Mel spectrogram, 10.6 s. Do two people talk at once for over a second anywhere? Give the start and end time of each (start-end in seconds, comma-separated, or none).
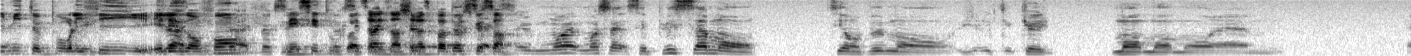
0.6-3.9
